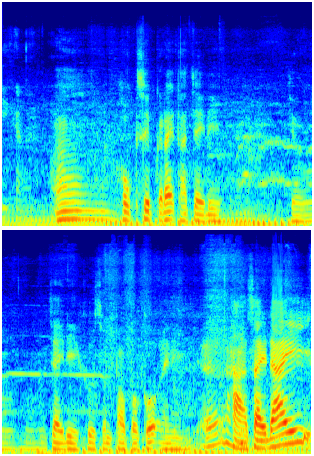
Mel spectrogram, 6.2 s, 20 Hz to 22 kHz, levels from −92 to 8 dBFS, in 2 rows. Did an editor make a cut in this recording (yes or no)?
no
